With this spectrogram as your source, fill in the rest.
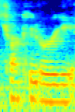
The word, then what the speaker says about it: charcuterie: I had to ask Google one time how to pronounce charcuterie, and I had to listen to it about 5 times before I actually understood.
